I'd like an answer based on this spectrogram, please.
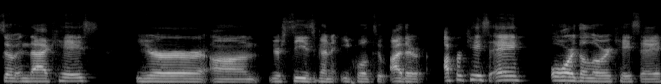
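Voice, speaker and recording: A man with a normal speaking voice and an American accent, fairly high in pitch with ordinary pitch variation, at a fairly slow pace. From New Jersey, US. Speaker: student club officer teaching coding. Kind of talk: tutorial.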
